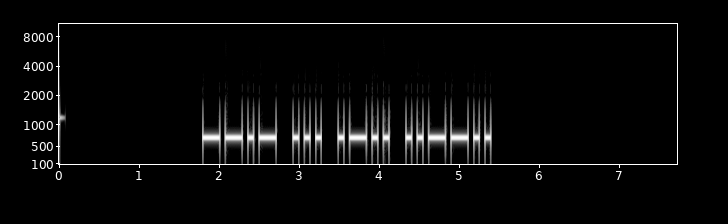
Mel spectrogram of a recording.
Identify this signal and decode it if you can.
Morse code, heard as a keyed tone, about 17 wpm, 700 Hz. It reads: QSL?
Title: Q-Codes with Spoken Meaning - 17wpm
